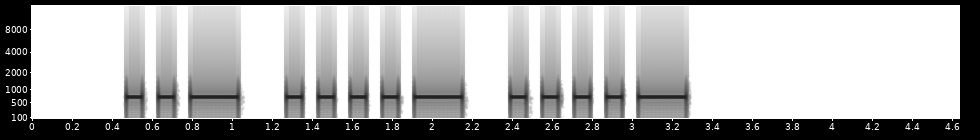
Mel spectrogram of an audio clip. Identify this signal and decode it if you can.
Morse code, heard as a keyed tone, about 15 wpm, 700 Hz. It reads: U44
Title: All Cut Numbers - 3-Digit 15wpm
